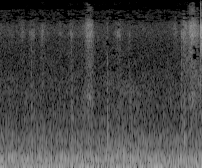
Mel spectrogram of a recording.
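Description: Pen writing on lined notebook paper: faint, light scratching strokes as words are written.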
